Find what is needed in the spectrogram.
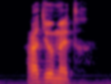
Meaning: radiometer (device that measures radiant energy)
- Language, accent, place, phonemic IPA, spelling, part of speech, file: French, France, Lyon, /ʁa.djɔ.mɛtʁ/, radiomètre, noun, LL-Q150 (fra)-radiomètre.wav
